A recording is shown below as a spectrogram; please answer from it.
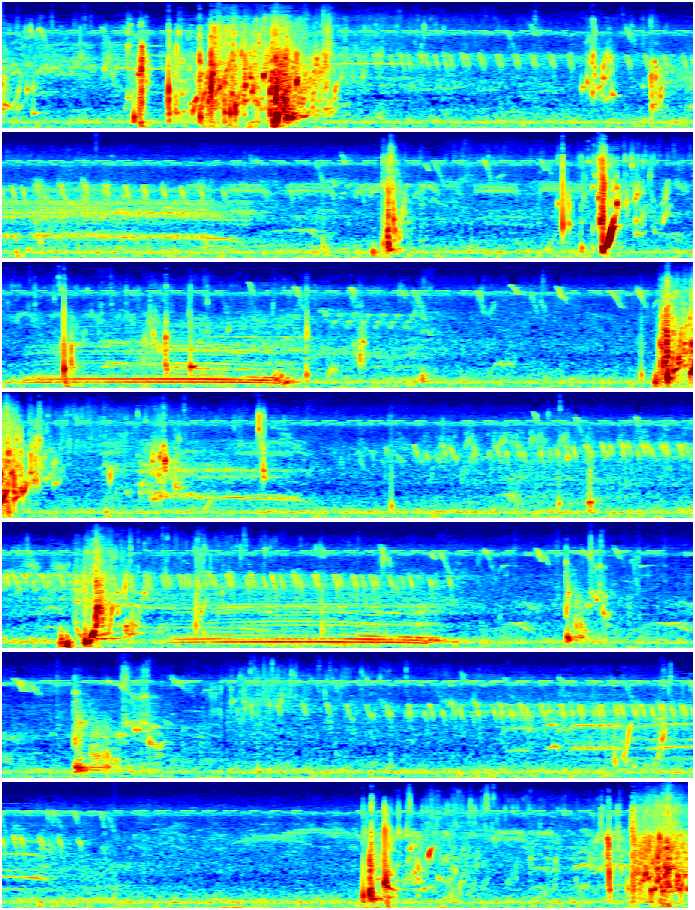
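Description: Fish splashing at the water's surface as it strikes at floating feed pellets. There are several sharp splashes, the loudest about two seconds in, with others near nine, fourteen and nineteen seconds.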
